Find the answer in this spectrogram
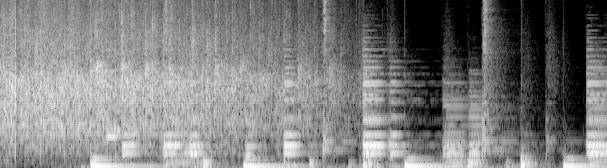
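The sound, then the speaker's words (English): An audience applauds the speakers of a book conversation, a dense wash of clapping that gradually thins out as a melodic musical passage with distinct stepped notes plays over it and takes over. “We strongly recommend it to you, but let's give our conversants a round of applause.”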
